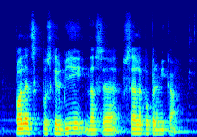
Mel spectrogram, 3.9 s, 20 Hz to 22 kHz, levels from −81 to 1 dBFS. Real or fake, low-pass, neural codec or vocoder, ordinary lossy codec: fake; 19.8 kHz; codec, 44.1 kHz, 7.8 kbps, DAC; MP3, 64 kbps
